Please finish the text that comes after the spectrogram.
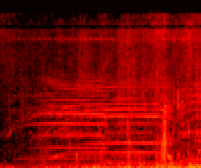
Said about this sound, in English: Let's walk a little closer. Yeah. They're black Angus cattle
